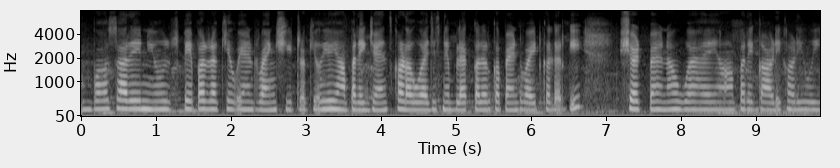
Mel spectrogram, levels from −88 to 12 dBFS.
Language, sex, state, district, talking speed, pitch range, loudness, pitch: Hindi, female, Jharkhand, Sahebganj, 215 wpm, 215-230 Hz, -23 LUFS, 220 Hz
